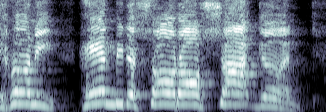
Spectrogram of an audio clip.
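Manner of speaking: acted-out, very loud mock voice. Acting out scaring off someone touching the tent, said real loud. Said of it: "I'd say real loud".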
